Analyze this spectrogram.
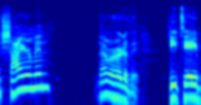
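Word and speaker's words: Scheierman: Shyman. I finally learned it. Shyman. That's how you say it. I thought it was Sherman.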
